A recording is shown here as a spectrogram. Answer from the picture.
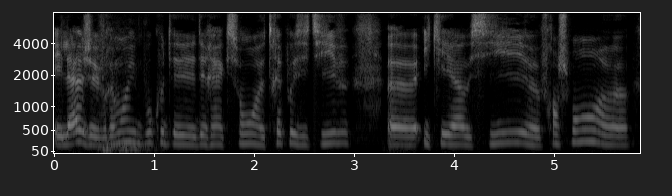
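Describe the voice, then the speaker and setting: A woman talks at a fairly slow pace, her medium pitch held in a fairly even intonation. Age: young. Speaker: content creator. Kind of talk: interview. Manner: hesitant, many fillers.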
